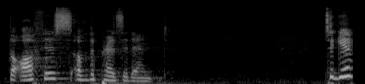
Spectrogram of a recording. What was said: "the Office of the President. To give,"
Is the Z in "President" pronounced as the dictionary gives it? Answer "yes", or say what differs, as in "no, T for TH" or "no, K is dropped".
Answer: yes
